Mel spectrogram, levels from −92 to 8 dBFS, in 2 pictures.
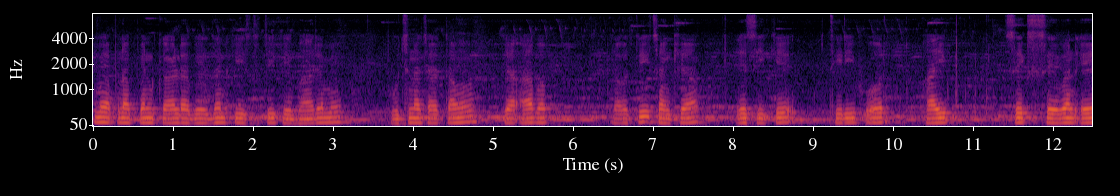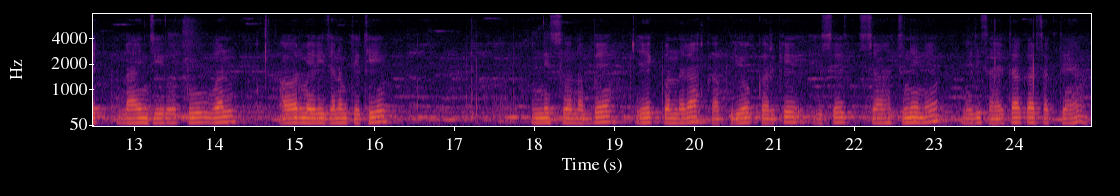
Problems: constant background noise, background conversations at intervals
